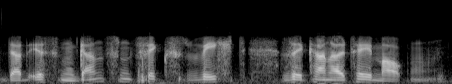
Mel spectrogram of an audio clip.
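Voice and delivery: East Frisian Platt posed as a riddle; East Frisian Low German. Shown as a demonstration. Tea expert sets the host a riddle, East Frisian Low German. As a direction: recite the East Frisian dialect line. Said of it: "wenn ich Ihnen sage".

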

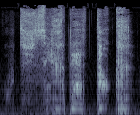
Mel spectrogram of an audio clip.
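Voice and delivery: whispered, nervous; frightened whisper; whispered thought. A narrator's reading. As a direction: breathe it to yourself in fear. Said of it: "denkt Rosi".

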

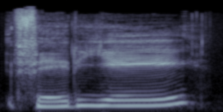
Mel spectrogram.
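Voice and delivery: "Ferie" with a full, stressed long E at the end; "Ferie" ending on a strong closed "ee"; strong final E. Shown as a demonstration. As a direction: say "Ferie" as "feri-EE", slowly. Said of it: "man kann das nicht so stark machen".

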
